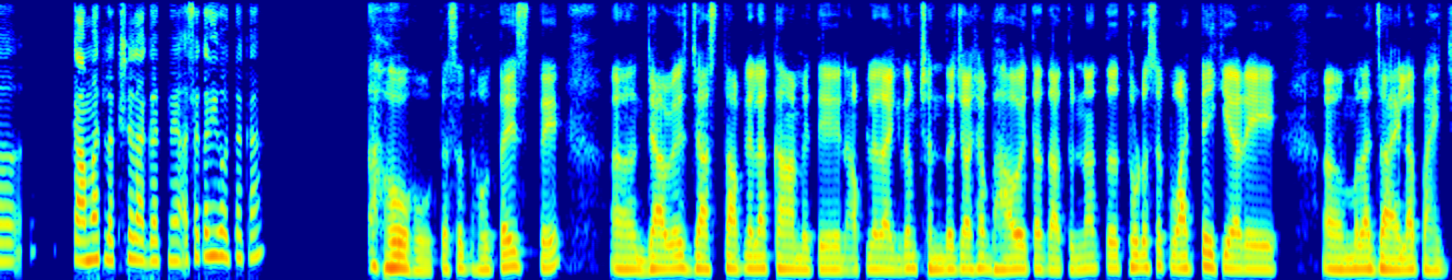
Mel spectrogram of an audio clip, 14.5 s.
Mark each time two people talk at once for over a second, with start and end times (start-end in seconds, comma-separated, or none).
none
